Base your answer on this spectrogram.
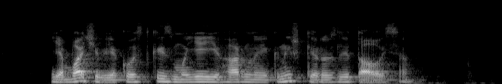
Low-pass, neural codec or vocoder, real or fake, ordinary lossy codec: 7.2 kHz; none; real; Opus, 24 kbps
